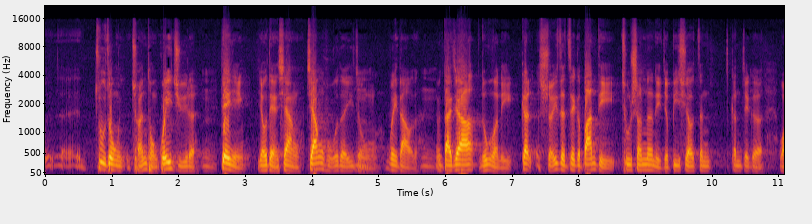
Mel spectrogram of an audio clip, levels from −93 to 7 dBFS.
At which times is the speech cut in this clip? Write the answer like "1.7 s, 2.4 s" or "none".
2.6 s, 3.1 s, 3.9 s, 7.1 s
